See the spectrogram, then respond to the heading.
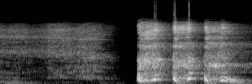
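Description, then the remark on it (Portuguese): A soft breathy hiss fades into a brief silence, then someone clears their throat in three loud, rapid, rough bursts. No one speaks. “Para você naquele estado, eu continuo com o pigarro.”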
